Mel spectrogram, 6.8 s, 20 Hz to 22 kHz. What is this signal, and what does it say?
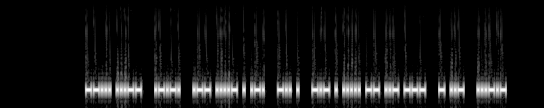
Morse code, heard as a keyed tone, about 50 wpm, 700 Hz. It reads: 73 <AR> W4ER DE KE5MUO TU <SK>
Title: K1USN SST QSO Practice 50wpm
